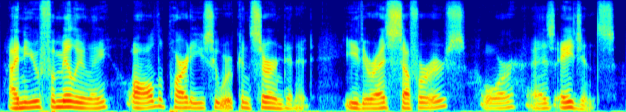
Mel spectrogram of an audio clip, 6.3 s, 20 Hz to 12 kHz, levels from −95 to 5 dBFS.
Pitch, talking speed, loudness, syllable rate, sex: 155 Hz, 165 wpm, -17 LUFS, 5.2 syllables/s, male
